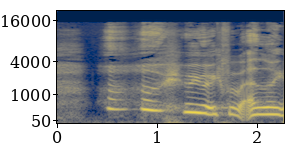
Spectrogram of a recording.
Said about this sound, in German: Jetzt hat sie schon wieder so getan, als würde sie gegähnt. Nein, ich habe wirklich gerade gegähnt. Und das gebe ich auch offen zu, aber nicht, weil du mich langweilst, sondern man gähnt ja auch aus Mitgefühl.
